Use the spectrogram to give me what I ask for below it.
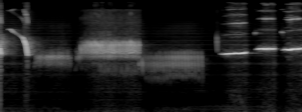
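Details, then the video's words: Rolling canary song serving as a lure for young canaries: a downslurred note, buzzy rolls stepping between low and higher pitches, then three loud pure whistles. "Pancingan KENARI GACOR DURASI Panjang Ngerol"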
